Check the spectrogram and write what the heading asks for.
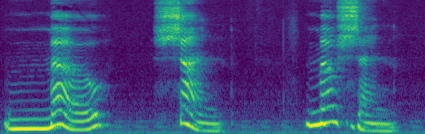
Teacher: notice how these vowels are long in front of the shun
